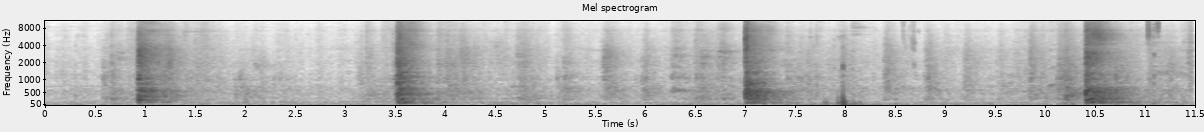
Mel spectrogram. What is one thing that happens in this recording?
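Kicks and punches thud sharply against padded gloves.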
